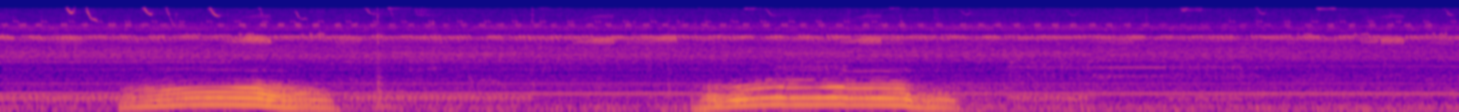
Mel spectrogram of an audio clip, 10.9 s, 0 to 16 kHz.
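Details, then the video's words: Lone spotted hyena calling as it walks past Gowrie dam waterhole, Djuma Game Reserve, Sabi Sand Wildtuin, South Africa, at 23:19 on 01/03/20, spotting a second hyena. Two long, low, moaning whoops that rise, hold, then fall, about four seconds apart, over a steady insect chorus. "Lone Hyena walks through while calling-spots second Hyena"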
